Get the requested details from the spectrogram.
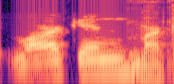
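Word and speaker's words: Markkanen: Is it Markin? – Markin. – Yep, that. Mm-hmm. I said it right for everybody listening.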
